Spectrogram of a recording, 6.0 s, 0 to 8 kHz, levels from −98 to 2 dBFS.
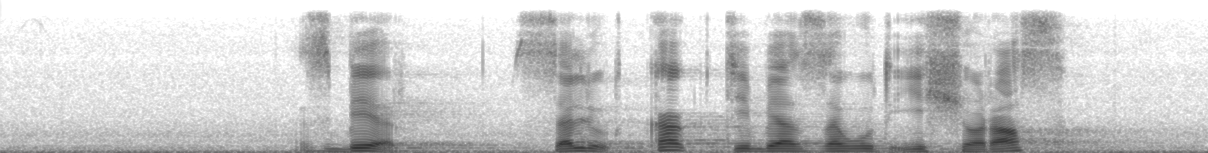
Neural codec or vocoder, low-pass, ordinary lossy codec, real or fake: none; 7.2 kHz; none; real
